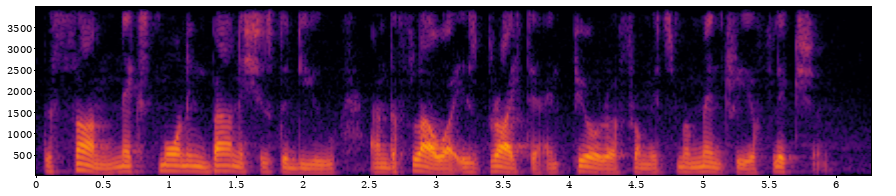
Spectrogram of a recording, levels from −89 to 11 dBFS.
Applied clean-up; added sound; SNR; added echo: none; none; none; none.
